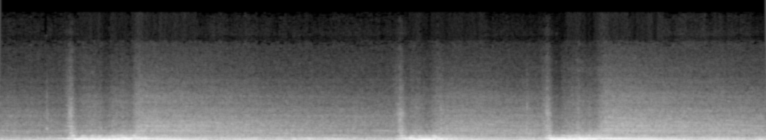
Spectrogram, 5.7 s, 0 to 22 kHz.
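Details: Mercury 4.6L V8 with four-speed transmission, hood open in snowy weather: three quick rev blips climb and fall back cleanly to a smooth, even idle with a deep exhaust note; normal free revving.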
